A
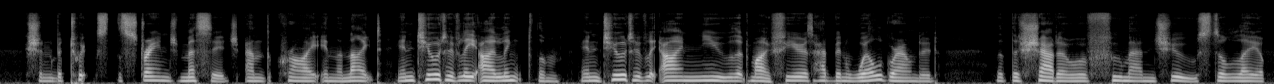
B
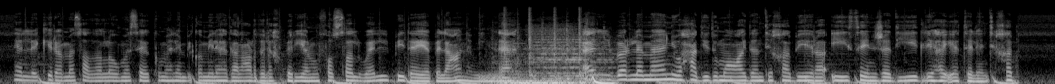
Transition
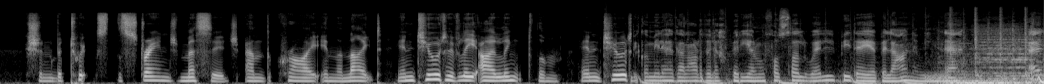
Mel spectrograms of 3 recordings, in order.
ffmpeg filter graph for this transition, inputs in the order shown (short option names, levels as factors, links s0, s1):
-filter_complex "[0:a]asettb=1/sr,asplit=3[s0][s1][s2];[s0]atrim=end=5.564[s3];[s1]atrim=start=5.56:end=6.31,asetpts=PTS-STARTPTS,afade=t=in:d=0.004:c=qsin,afade=t=out:st=0.746:d=0.004:c=qsin,asplit=2[s4][s5];[s5]highpass=f=720:p=1,volume=4.47,asoftclip=type=tanh:threshold=0.531[s6];[s4][s6]amix=inputs=2:normalize=0,lowpass=f=1500:p=1,volume=0.501[s7];[s2]atrim=start=6.306[s8];[s3][s7]acrossfade=d=0.004:c1=hsin:c2=qsin[s9];[s9][s8]acrossfade=d=0.004:c1=qsin:c2=hsin,apad=whole_dur=10.44,atrim=end=10.44,atrim=end=6.312[s10];[1:a]atrim=start=1.848:end=5.98[s11];[s10][s11]acrossfade=d=0.004:c1=hsin:c2=hsin"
